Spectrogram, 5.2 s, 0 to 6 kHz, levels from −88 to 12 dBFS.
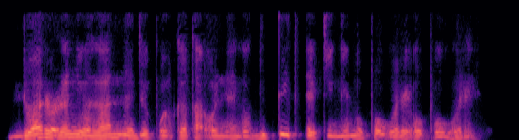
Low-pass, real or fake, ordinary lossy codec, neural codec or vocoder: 5.4 kHz; fake; MP3, 48 kbps; codec, 16 kHz, 1 kbps, FreqCodec, smaller model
